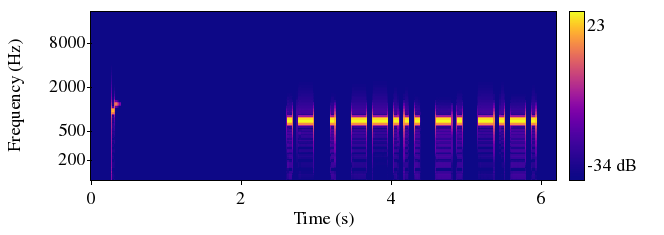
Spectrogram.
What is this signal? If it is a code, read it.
Morse code, heard as a keyed tone, about 17 wpm, 700 Hz. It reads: AE7NC
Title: USA Call Signs - 5 Characters - Repeated 2x - 17wpm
